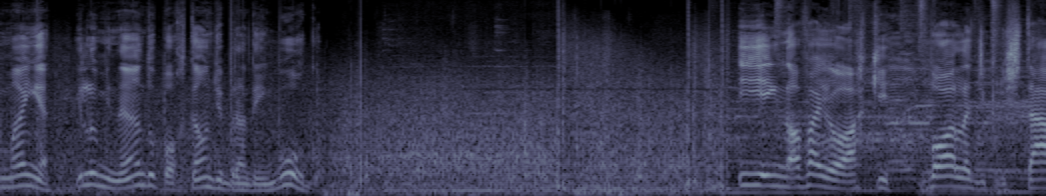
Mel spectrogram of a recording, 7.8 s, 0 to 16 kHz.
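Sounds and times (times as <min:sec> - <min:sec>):
speech: 0:00.0 - 0:02.5, 0:05.5 - 0:07.8
rumbling wash of explosions: 0:02.4 - 0:05.6
fireworks bursting over New Year celebration: 0:03.9 - 0:05.7.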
